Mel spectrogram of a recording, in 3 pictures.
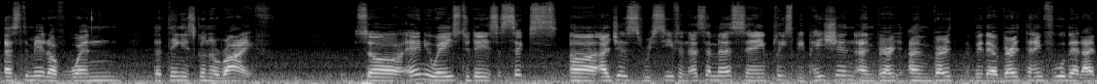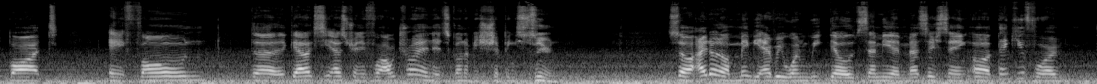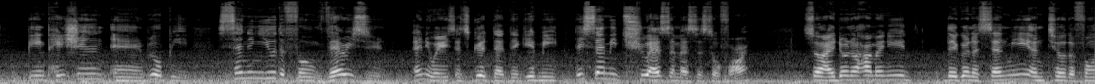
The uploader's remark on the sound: In my podcast, I take my audience along on my drive home while discussing various topics.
